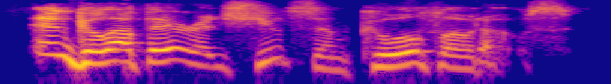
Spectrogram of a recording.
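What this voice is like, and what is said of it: Radio announcer voice. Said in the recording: “in my radio voice”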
